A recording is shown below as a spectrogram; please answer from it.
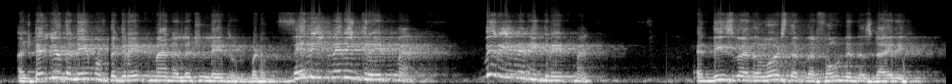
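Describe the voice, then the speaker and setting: A man talks at a fairly quick pace in a high voice with very wide pitch swings and very even loudness, over noticeable background noise and audible room echo. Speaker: spiritual teacher. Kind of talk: spiritual guidance talk.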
